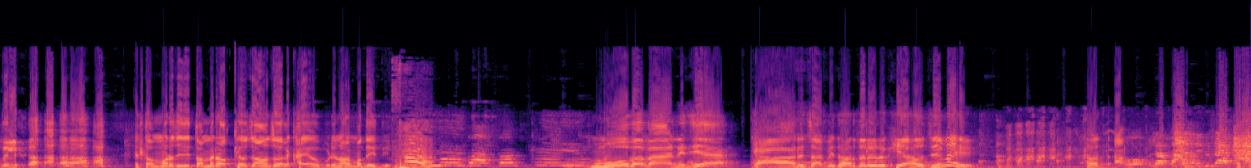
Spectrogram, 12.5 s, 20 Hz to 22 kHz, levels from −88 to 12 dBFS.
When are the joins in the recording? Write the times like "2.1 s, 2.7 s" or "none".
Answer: 1.2 s, 7.4 s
